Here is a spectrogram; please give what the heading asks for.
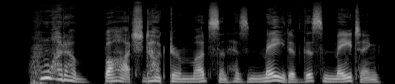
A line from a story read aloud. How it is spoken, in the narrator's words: Her laugh rippled like falling water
